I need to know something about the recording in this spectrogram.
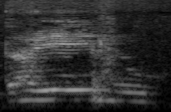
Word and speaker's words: Dayenu: Die, Yay. die, yay, nu.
